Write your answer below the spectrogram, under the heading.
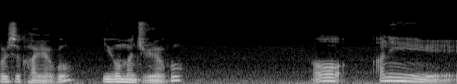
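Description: Medium pitch and lively intonation from a man. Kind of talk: roleplay ASMR, talking to a girlfriend. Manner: soft, intimate, affectionate.

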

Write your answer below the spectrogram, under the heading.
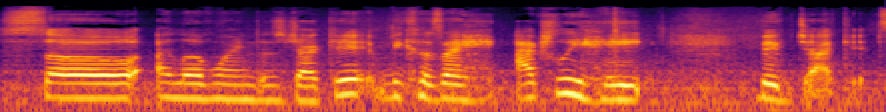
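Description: A woman speaks at a fairly quick pace, the sound dry with no echo and light background noise. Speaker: vlogger. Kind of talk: casual vlog chat. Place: car.

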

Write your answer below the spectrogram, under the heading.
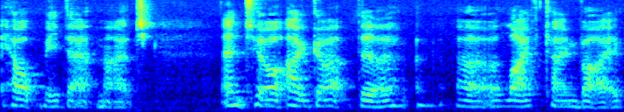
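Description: A woman talks at a fairly slow pace in a fairly low pitch, with vocal fry. Her intonation is monotone and flat, and light background noise can be heard. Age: 80s+. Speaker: customer giving a product testimonial. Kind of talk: testimonial talk to camera. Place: home room. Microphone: phone near.

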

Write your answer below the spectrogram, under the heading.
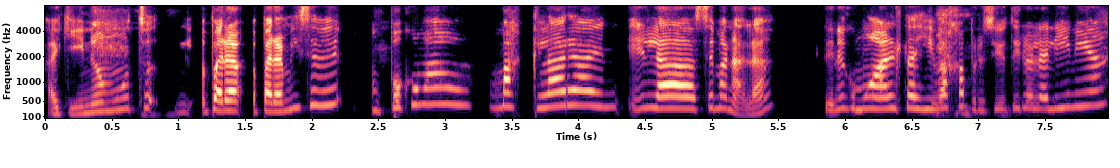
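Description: Her voice is high for a woman, with lively intonation at a moderate pace, recorded dry with no echo against a quiet background. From Chile. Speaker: radio political podcast host. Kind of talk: political discussion. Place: studio. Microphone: studio mic.

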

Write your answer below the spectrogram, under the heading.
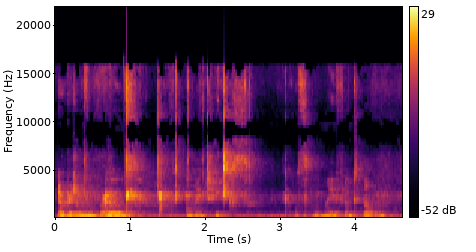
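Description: A woman amid audible room echo and noticeable background noise. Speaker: makeup vlogger. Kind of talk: casual makeup tutorial chat. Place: home room. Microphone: phone near.

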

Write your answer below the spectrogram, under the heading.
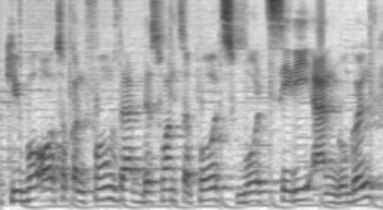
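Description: At a moderate pace, a man talks in a room with audible echo. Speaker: tech reviewer. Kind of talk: product review. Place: studio. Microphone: lapel.

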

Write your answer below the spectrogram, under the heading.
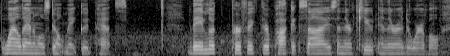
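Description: The intonation stays fairly even while music plays in the background. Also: woman, dry sound with no echo. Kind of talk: interview answer. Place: garden. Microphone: lapel.

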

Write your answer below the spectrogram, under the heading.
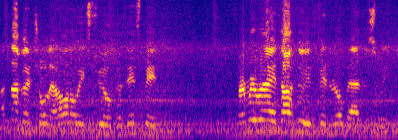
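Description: A man talks at a very fast pace over noticeable background noise. The sound is dry, with no echo. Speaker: fishing vlogger. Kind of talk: casual vlog chat. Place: boat. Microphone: phone near.

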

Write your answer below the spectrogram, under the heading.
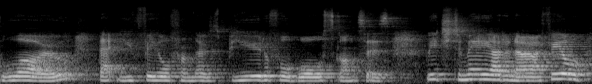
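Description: Moderate-paced speech from a woman, ringing with audible room echo. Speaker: presenter. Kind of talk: presenter talk to camera. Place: home room.

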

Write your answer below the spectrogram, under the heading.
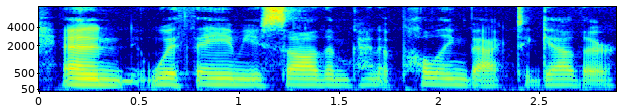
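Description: This woman has a fairly low pitch and a dark, mellow tone. She speaks with an American accent. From US Midwest. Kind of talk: interview. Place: studio. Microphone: lapel.

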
